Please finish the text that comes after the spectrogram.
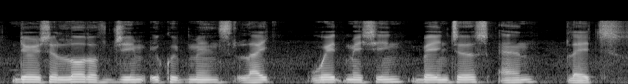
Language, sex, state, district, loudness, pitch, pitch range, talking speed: English, male, Nagaland, Dimapur, -15 LUFS, 110 Hz, 100-110 Hz, 125 wpm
